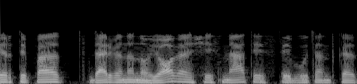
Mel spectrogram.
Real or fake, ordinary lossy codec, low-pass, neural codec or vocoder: real; AAC, 16 kbps; 14.4 kHz; none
